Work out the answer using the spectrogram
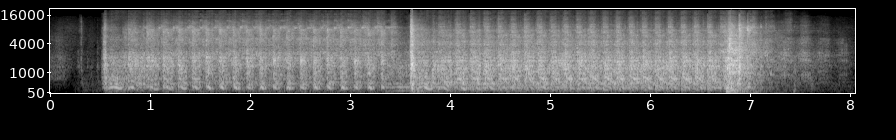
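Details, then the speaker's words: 1960 Triumph TR3 that cranks but won't start after sitting, both carbs just filled: uneven cranking then one sharp backfire; may not be a fuel problem, though one carb is empty, possibly a stuck needle and seat. "Ah, well that's interesting. Backfired. It may not be a fuel problem, but still that carb is empty."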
